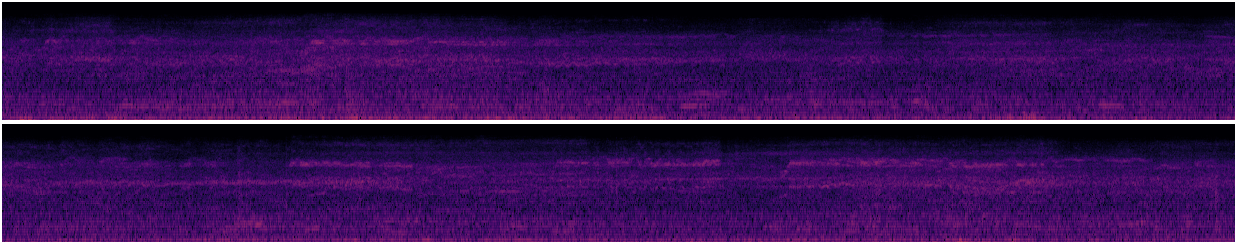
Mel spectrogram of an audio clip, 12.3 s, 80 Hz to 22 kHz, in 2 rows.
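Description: Small electric motors of 1/10-scale M-chassis RC race cars lapping the track, a high whine that rises and falls in pitch as the cars speed up and slow down through the corners.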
